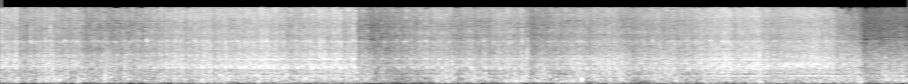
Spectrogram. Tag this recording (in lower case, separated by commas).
vehicle, engine, idling, medium engine (mid frequency)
